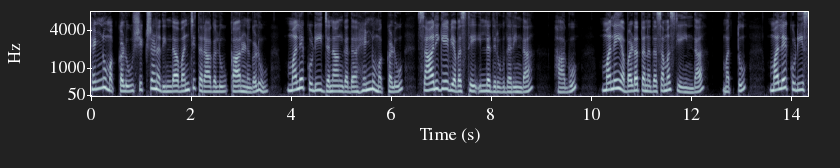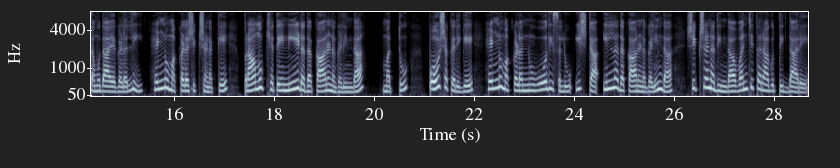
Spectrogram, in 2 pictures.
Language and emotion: Kannada, neutral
